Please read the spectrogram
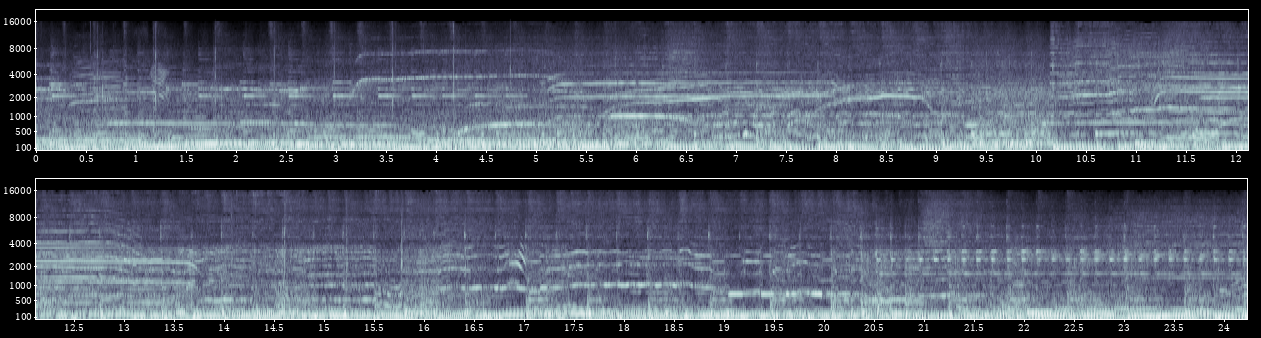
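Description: Live rock band playing loud: electric guitar, bass and drums, with sustained lead notes that slide and bend in pitch.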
